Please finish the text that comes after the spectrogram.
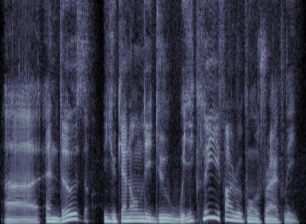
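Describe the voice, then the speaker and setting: A man's voice: mid-range voice, sing-song, normal speed, mellow, no echo. A man hosting a casual gaming livestream, chatting with viewers in a rambling, hesitant way. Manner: hesitant, rambling, chuckling often. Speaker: livestream host.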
